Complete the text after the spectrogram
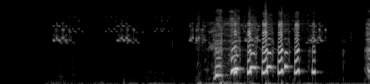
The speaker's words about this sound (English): These crickets get a lot of use. Yeah, they really do.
